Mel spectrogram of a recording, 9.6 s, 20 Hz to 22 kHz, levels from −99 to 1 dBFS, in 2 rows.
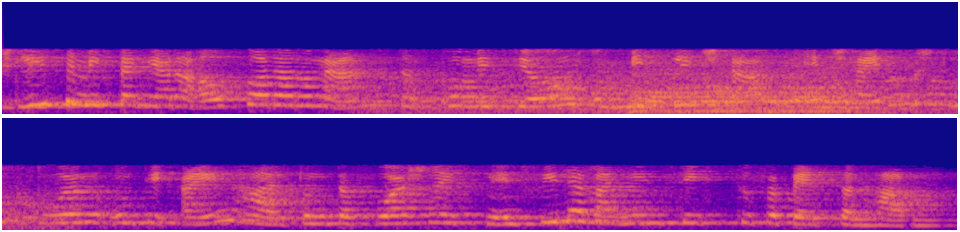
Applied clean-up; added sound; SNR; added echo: none; Accelerating, revving, vroom; 3 dB; reverberation time 0.9 s.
